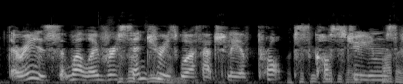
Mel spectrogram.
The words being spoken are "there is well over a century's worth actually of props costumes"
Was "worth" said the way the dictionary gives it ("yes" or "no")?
yes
